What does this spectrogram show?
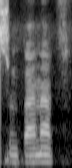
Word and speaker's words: سلطانہ: ہائے مختفی جو لکھی جاتی ہے لیکن نہیں پڑھی جاتی ہے جیسے پروانہ سلطانہ.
